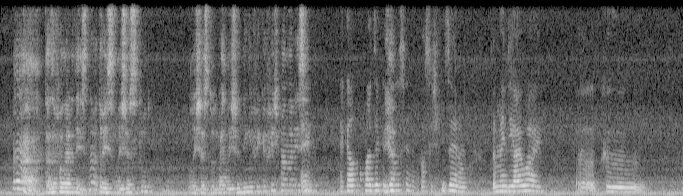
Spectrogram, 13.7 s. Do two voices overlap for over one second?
No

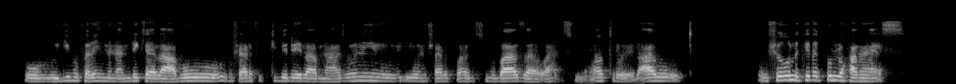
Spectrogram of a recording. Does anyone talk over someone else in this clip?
No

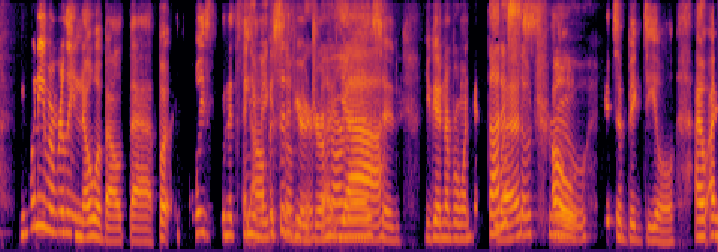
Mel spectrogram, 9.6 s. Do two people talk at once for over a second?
Yes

